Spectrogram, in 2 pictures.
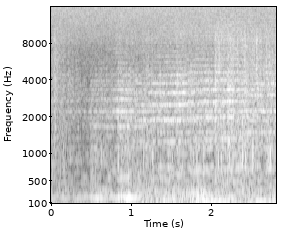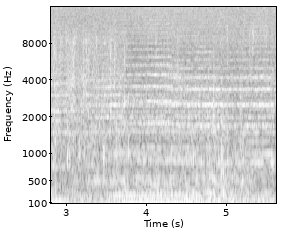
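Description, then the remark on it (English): Steady clip-clop of four horses' hooves pulling a coach away from a house, with a continuous rumble of wheels underneath, fairly loud throughout. “The four horses pull the coach away, and Jane looks back at the house through the window.”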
